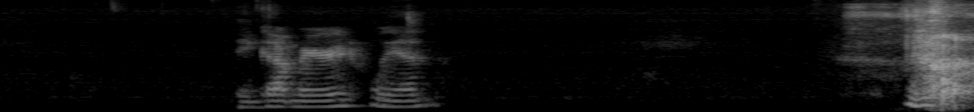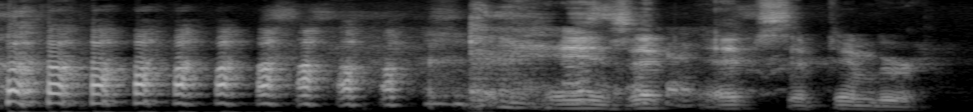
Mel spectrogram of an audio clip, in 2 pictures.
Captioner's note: laughter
